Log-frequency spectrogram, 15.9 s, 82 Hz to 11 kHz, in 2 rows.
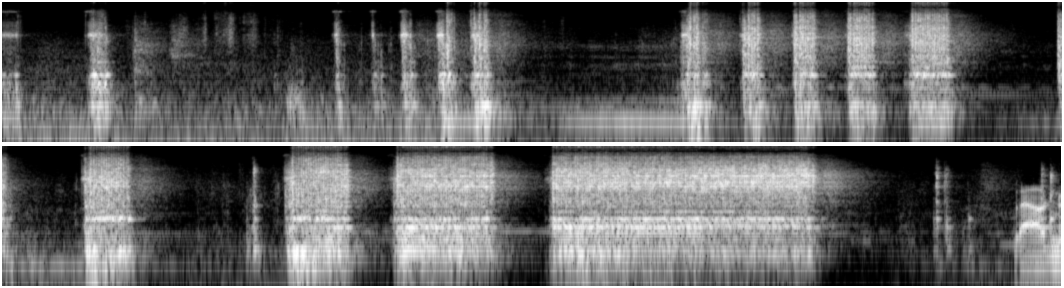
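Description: An impact wrench runs a nut down on an aftermarket bushing press fitted to the rear differential of an Infiniti G37. It fires in repeated loud, close rattling bursts of varying length, the last one longest.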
